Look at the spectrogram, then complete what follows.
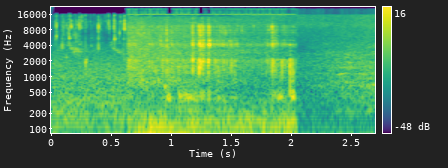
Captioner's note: static crackling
